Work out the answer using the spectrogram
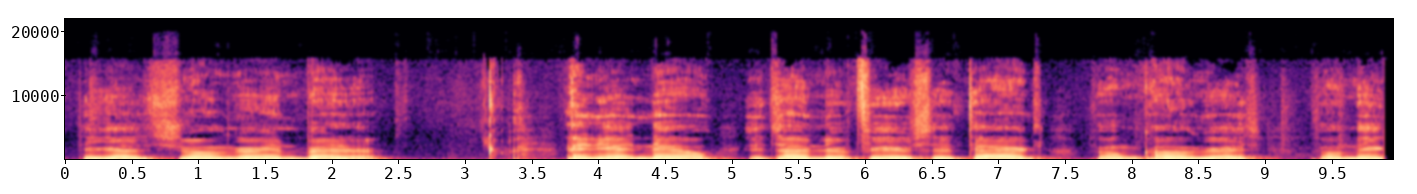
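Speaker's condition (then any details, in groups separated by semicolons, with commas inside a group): ALS; speech slowed and softened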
